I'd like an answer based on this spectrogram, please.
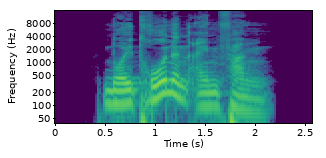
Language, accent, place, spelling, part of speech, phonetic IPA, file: German, Germany, Berlin, Neutroneneinfang, noun, [nɔɪ̯ˈtʁoːnənˌʔaɪ̯nfaŋ], De-Neutroneneinfang.ogg
- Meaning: neutron capture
